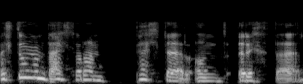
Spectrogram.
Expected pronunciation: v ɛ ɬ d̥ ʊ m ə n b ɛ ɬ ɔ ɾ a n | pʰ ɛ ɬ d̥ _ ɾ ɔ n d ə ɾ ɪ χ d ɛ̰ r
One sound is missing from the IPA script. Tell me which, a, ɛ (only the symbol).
ɛ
